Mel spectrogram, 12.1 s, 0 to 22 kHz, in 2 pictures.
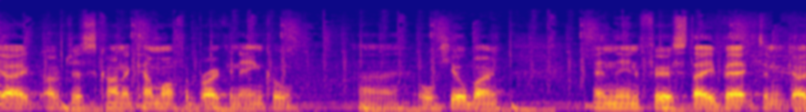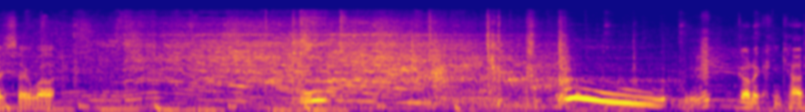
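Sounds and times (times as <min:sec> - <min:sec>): dirt bike engine revving: 0:06.0 - 0:11.8.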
